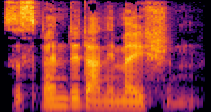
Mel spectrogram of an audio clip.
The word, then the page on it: suspended animation: British English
